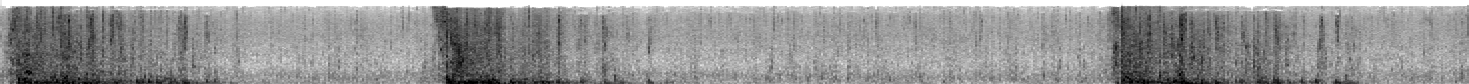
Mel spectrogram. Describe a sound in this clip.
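Bamboo fences crash and splinter as a sword cuts through them.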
